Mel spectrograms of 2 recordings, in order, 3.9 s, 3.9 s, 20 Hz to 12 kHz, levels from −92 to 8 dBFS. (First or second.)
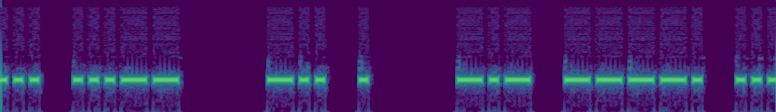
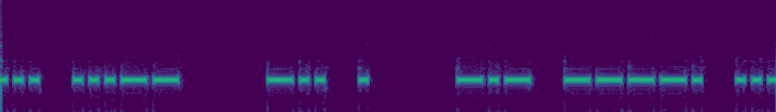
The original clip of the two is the first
